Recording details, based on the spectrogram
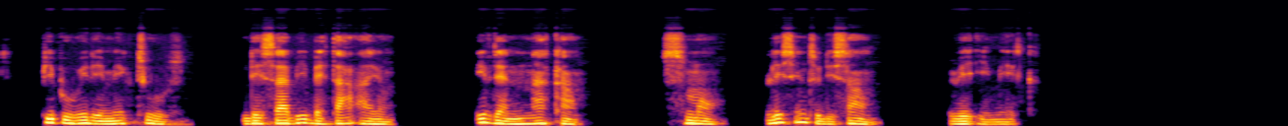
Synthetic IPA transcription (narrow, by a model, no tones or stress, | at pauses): pipuwedemek̚tʰus | desabibɛtaajɔ̃n | ifdɛ̃nakʰãm | smɔ | lisĩntʰudisãnd | weʔimek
